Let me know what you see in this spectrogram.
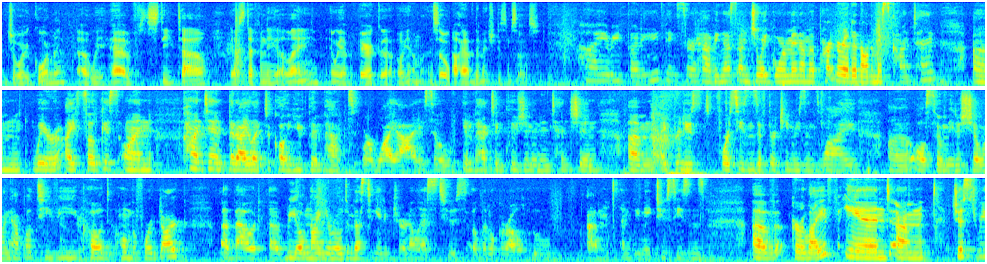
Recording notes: This episode is adapted from the Storytelling for Gen Z and Gen Alpha panel at the Authentic and Inclusive Representation Summit that took place in October 2021.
